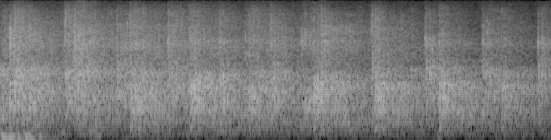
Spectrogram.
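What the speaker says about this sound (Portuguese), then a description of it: "Você dá um aplauso aí para ele aí." A church audience gives a round of applause, a dense, even wash of clapping from many hands that holds steady for a few seconds with no voices over it.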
